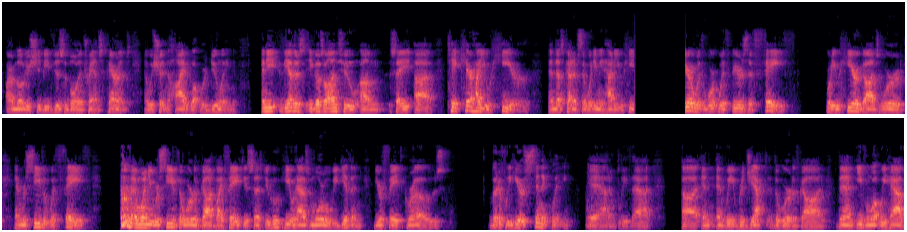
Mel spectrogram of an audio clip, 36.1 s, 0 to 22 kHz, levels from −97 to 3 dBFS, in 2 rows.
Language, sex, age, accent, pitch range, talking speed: English, male, 50-69, American, 90-105 Hz, 180 wpm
